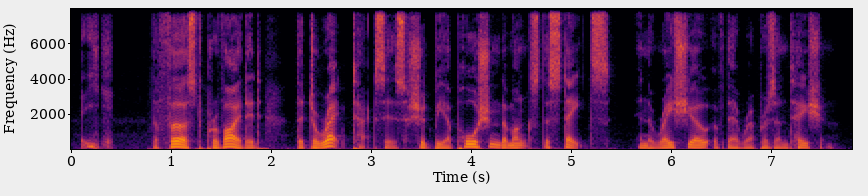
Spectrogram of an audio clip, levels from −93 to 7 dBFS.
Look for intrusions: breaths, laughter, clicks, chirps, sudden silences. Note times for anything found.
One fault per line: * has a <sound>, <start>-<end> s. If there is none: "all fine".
* has a breath, 0.1-0.4 s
